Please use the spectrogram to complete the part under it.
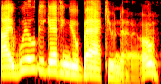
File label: "i'll get you", Patronising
